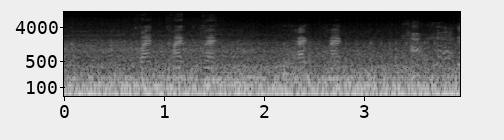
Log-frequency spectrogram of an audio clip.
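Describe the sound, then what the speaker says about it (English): Ducks quacking several times in short bursts, fairly close, over a steady background rumble of engine or traffic noise. "What does the duck say in English?"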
